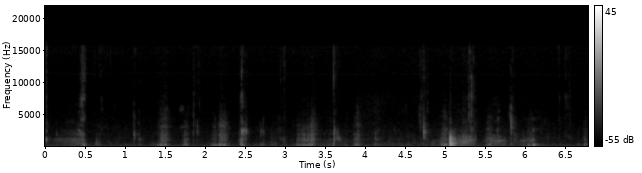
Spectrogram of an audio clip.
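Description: Chewing a mouthful of jam roly poly and custard: soft mouth clicks and small crunches from the hard, slightly overcooked pastry, with one louder sound about five seconds in.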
